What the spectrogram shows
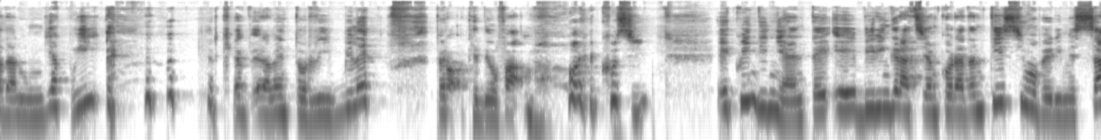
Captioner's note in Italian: risate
